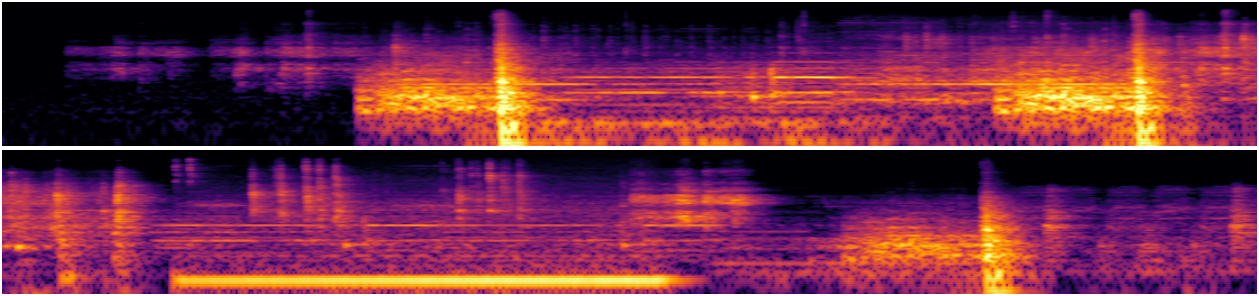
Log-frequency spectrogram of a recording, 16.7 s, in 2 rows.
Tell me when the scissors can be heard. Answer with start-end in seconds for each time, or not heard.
0.4-2.9, 6.8-9.3, 12.6-13.4.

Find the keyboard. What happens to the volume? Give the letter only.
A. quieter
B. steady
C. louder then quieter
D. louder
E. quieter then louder
D.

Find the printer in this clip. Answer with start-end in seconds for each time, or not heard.
2.8-16.7.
